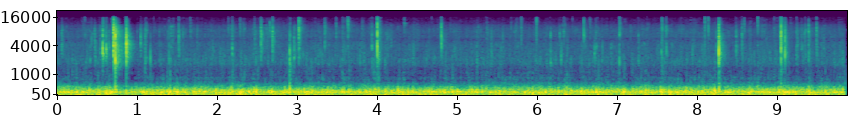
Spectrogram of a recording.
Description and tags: woods burning into the fireplace
wood, fireplace, burning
